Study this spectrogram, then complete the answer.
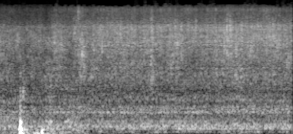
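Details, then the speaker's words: Frigidaire laundry center washer, after repair of a no-start fault where only the lid locked. Click, then a steady, even rush of water filling the tub on a normal cycle with warm water; the washer now fills normally. "so it's filling so i'm gonna run the washer for maybe about five minutes just to make sure everything is working fine"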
